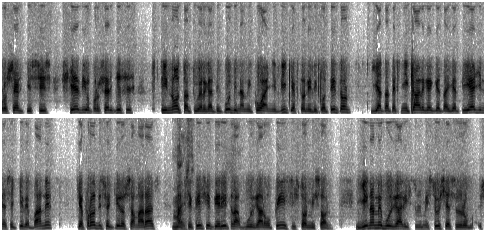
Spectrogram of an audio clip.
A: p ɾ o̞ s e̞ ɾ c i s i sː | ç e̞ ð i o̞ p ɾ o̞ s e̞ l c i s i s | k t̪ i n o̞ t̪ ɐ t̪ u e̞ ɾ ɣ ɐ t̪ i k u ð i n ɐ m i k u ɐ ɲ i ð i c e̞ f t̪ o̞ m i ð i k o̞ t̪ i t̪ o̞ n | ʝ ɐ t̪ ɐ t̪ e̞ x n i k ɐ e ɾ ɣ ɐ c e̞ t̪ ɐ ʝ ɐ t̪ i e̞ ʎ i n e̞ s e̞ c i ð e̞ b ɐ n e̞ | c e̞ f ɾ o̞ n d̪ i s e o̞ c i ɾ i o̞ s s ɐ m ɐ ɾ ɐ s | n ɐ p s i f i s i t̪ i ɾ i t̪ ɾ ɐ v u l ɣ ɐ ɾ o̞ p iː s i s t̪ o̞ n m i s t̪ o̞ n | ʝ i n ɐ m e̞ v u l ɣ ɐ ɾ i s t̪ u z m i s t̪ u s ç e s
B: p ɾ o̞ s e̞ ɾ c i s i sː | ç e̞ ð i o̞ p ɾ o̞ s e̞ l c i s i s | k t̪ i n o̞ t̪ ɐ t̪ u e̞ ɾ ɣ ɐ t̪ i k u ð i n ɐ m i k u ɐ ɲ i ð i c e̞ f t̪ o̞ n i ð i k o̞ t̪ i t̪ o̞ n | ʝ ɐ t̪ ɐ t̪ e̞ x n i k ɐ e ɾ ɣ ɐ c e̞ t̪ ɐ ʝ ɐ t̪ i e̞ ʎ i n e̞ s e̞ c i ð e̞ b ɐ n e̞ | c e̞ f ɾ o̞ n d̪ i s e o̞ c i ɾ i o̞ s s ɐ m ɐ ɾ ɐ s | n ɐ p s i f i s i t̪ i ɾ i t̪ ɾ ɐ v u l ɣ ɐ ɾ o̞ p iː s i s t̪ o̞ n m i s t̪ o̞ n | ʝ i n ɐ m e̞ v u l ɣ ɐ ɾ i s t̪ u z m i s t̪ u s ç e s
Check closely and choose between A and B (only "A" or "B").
B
